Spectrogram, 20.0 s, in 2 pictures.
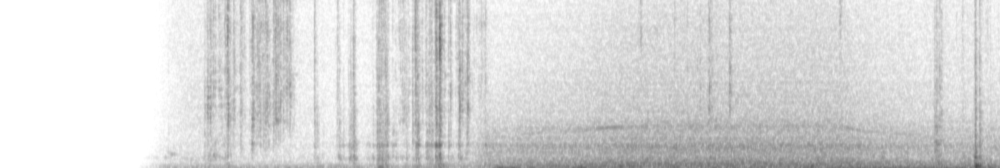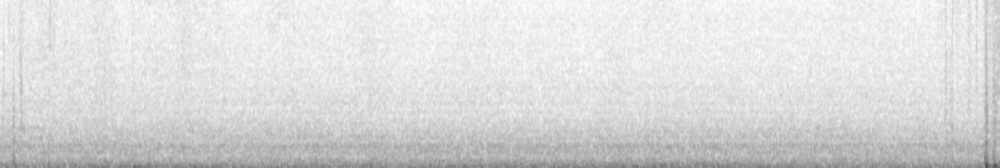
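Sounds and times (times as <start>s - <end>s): car engine starting and idling: 1.8s - 20.0s
car keys jangling: 2.0s - 4.9s.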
